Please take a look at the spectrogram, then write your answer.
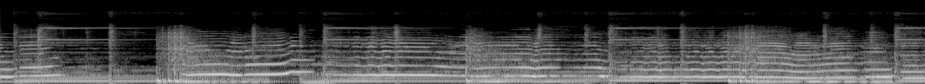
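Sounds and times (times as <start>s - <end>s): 
female ringtone: 0.1s - 9.2s.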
